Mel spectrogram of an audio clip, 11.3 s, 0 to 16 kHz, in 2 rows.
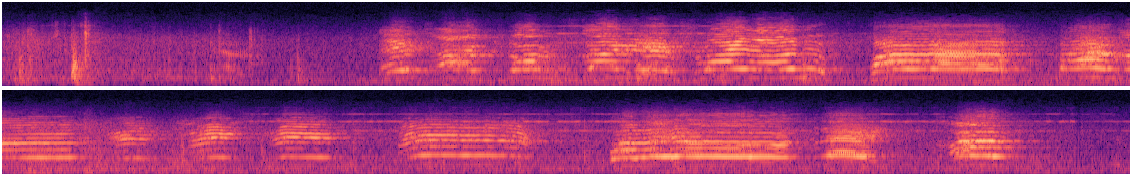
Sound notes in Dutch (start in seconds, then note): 1.9 soldaat geeft bevelen in het Duits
